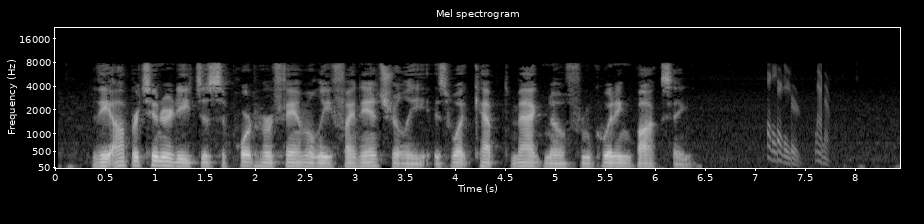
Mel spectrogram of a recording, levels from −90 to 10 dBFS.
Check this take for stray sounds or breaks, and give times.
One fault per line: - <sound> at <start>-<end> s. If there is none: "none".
- chirp at 7.1-7.8 s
